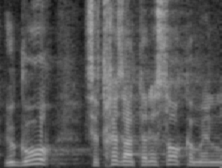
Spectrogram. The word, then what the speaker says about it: Ouïghour: Vous savez, langue Yagour, c'est ça? Ouïghour. En fait, je prononce mal. Ouïghour, c'est très intéressant comme une langue, mais c'est une langue actuellement en cours de disparition, en fait.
